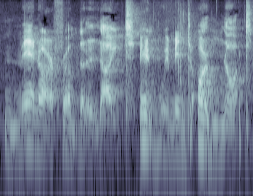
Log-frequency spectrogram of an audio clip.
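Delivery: silly, dopey, goofy, low put-on voice. Quoting what the other speaker said yesterday, in a goofy voice. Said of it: "goofy voice".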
